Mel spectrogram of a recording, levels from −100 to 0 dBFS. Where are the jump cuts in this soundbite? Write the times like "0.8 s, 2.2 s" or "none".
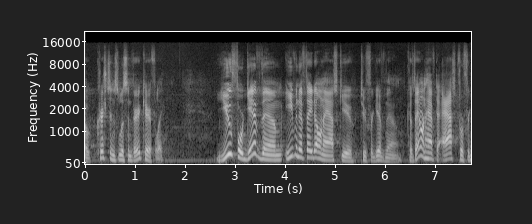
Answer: none

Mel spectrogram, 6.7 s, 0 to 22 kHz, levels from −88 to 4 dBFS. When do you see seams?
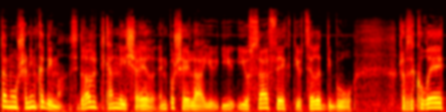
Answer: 3.2 s

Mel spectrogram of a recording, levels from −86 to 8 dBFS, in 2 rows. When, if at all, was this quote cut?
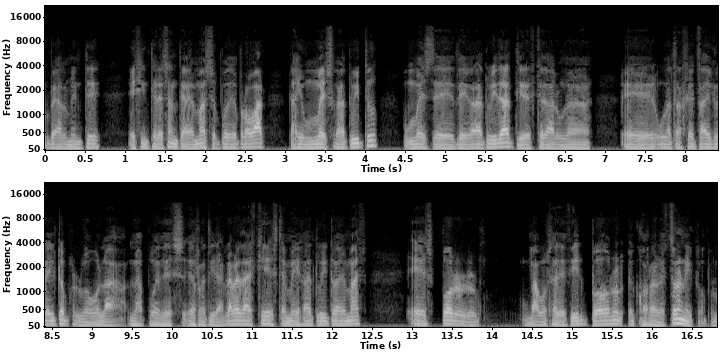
8.7 s

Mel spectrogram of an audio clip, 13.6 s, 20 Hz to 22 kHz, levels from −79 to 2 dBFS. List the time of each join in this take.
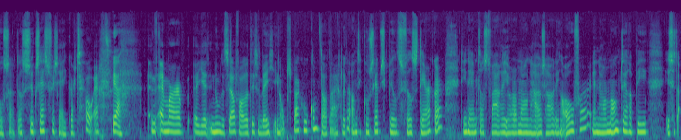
6.9 s

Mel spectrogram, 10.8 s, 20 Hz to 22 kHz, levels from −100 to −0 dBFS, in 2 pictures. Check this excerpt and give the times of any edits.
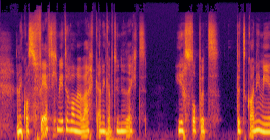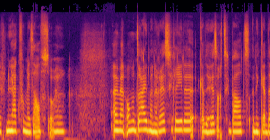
none

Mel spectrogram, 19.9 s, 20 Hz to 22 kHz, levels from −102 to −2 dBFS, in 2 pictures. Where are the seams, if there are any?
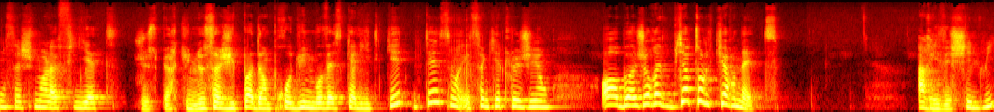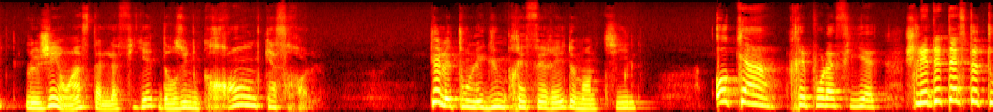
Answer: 1.3 s

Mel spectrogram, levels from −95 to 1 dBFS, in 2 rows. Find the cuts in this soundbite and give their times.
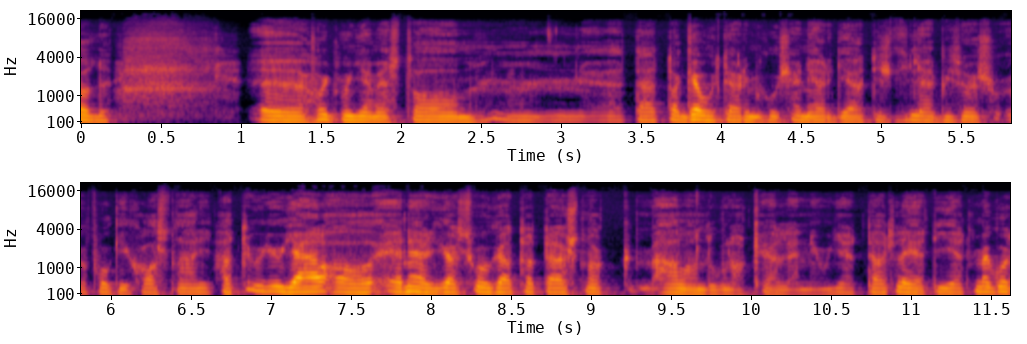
6.6 s, 10.7 s

